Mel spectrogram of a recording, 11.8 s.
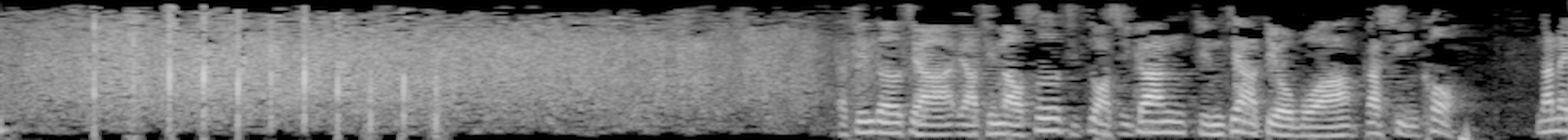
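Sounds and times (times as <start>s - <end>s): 
audience applauding: 0.0s - 6.6s
speech: 6.4s - 11.7s.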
